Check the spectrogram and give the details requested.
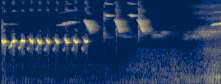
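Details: White-rumped shama song: about ten rapid repeated whistled notes at steady pitch, then several downward-slurred buzzy notes and a soft rising whistle at the end.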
